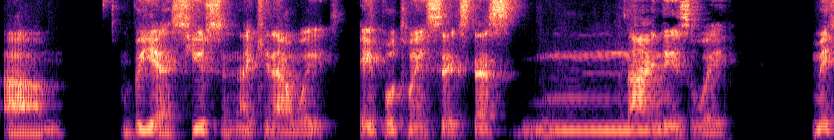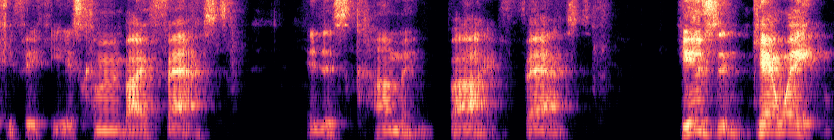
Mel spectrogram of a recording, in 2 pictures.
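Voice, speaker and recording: A man's voice: fairly low pitch, slow pace, creaky. Upbeat man chatting on a live stream. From Ghana. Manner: upbeat, greets viewers by name, repeats phrases. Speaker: comedian hosting a live stream. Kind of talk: casual live-stream chat reading viewer comments. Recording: echoey room.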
